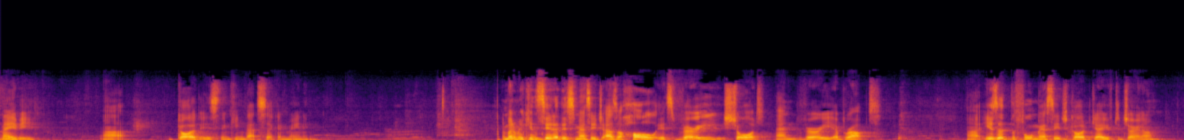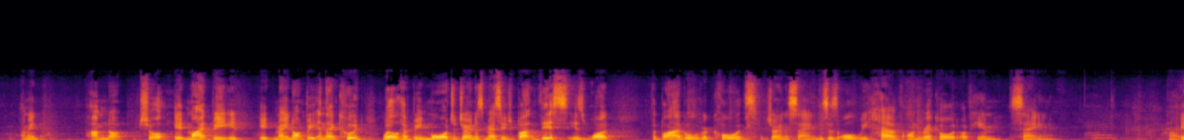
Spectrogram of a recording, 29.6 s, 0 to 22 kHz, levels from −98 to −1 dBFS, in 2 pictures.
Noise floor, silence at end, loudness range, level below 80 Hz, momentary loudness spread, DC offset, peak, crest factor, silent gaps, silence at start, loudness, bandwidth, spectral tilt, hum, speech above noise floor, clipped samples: -50 dBFS; 0 s; 7 LU; -54 dBFS; 14 LU; under 0.1%; -2 dBFS; 22 dB; none; 0 s; -22 LUFS; 11 kHz; -4 dB/octave; none; 28 dB; under 0.1%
